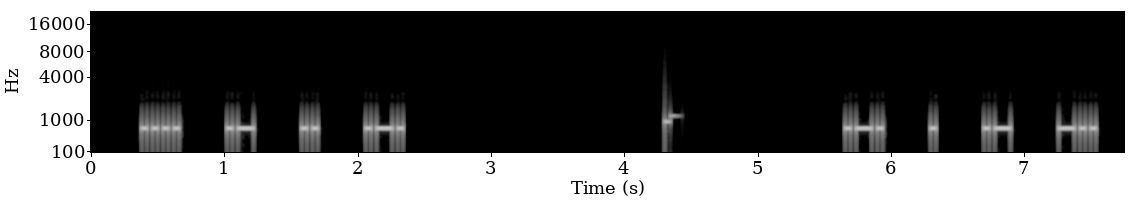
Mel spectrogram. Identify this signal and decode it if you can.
Morse code, heard as a keyed tone, about 30 wpm, spaced as for 17 wpm, 700 Hz. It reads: HAIR READ
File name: Lesson 17f - Letter u - Words 30wpm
